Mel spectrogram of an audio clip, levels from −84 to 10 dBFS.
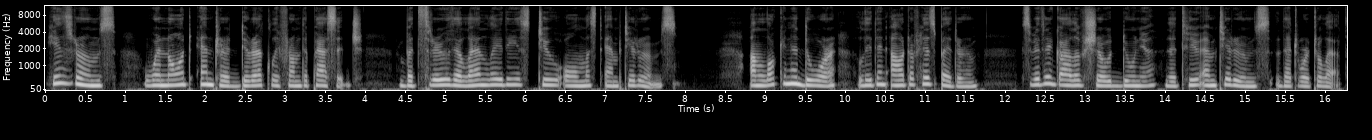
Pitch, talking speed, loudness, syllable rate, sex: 205 Hz, 135 wpm, -18 LUFS, 4.4 syllables/s, female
